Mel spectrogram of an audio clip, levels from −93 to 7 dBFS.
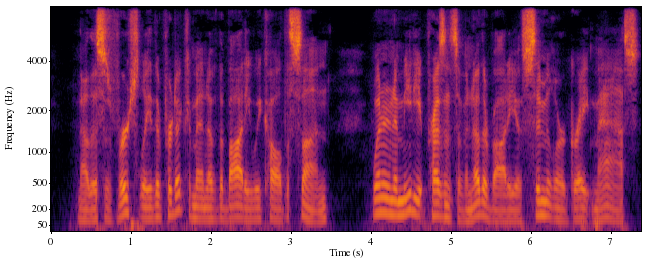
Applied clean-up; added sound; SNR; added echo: none; none; none; none.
